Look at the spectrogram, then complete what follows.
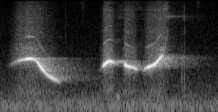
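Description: A shepherd's whistle commanding the sheepdog Patch while herding sheep: a long, high note that slides downward, then after a brief pause three quick connected toots ending on an upward swoop. It is clear and fairly loud, with no talking.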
